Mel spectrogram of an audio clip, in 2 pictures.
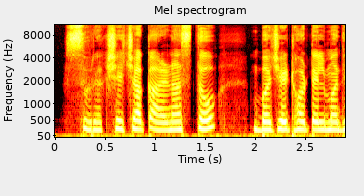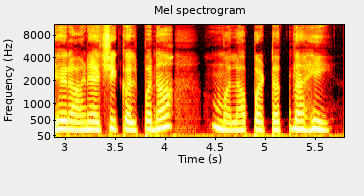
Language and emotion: Marathi, fearful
